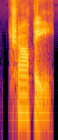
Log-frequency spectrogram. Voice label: "choppy", American

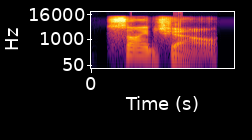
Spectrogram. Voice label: "sideshow", British

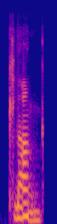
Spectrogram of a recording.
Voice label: "clung", Indian

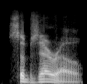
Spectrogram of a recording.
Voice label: "subzero", American

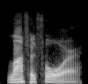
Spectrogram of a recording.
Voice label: "lophophore", American

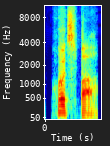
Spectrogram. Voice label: "chutzpah", American

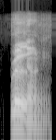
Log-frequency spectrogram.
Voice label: "rune", American

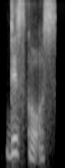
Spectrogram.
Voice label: "discourse", Indian

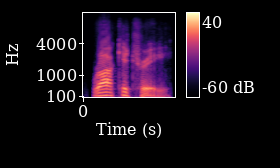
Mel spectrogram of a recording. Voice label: "rocketry", American

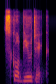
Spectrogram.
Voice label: "scorbutic", Indian

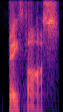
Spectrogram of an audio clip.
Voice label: "bathos", American

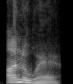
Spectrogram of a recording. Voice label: "unaware", Indian

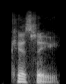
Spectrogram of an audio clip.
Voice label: "kissy", American

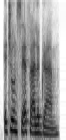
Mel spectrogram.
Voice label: "echoencephalogram", Indian

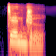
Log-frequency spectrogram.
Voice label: "tendril", Indian

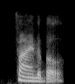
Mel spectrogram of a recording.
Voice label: "finable", Indian

